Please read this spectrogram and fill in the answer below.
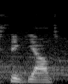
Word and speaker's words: Sigurd: And I do say it like Sigurd, because that's how you say it.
